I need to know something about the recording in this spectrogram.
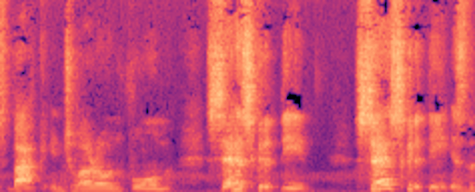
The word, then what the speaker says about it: Sehaskriti: Sehaskriti. Sehaskriti is the name of this Bani. Some people incorrectly pronounce it कि इस संस्कृत दे श्लोक या पर इस सहस्कृति दे श्लोक या.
